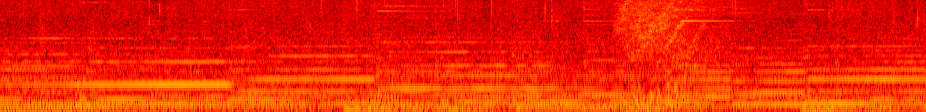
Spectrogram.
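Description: Steady rain falls in the farming game Harvestella, a continuous hiss laid over melodic background music, with a brief brighter swell of noise midway and no voices.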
